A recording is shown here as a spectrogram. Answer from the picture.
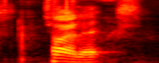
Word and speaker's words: Tilix: of all, are we going to call this Tilix or TileX? TileX. Okay, so I don't know. Let's consult how to pronounce to figure that out.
